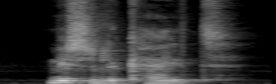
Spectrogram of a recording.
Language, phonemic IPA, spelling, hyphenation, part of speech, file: Dutch, /ˈmɪsələkɦɛi̯t/, misselijkheid, mis‧se‧lijk‧heid, noun, Nl-misselijkheid.ogg
- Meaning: 1. nausea 2. vileness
